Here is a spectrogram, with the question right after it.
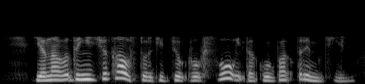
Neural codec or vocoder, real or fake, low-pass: autoencoder, 44.1 kHz, a latent of 192 numbers a frame, MeloTTS; fake; 3.6 kHz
